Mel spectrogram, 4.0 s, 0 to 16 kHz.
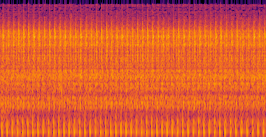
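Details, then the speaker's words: Foreman 400 single-cylinder ATV after rebuild with new piston rings, timing chain, tensioner and gasket set, first start in months by pull start: even steady idle about three pulses a second, previous tick gone; healthy. "It's quiet. Listen to that, son! It's lost its tick."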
